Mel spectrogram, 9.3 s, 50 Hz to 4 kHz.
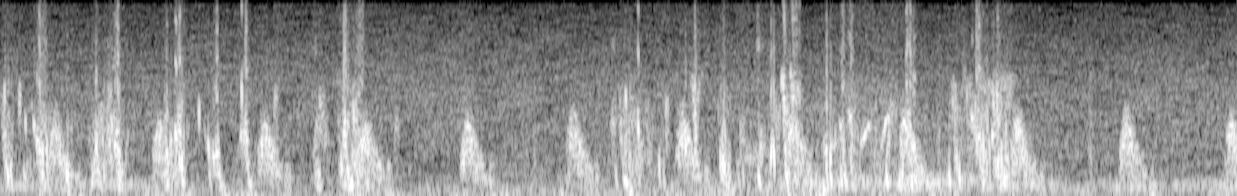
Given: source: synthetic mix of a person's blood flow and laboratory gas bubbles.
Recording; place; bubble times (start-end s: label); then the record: Doppler ultrasound of blood flow; subclavian vein
0.00-0.38 s: bubbles
0.46-0.56 s: bubbles
0.65-0.98 s: bubbles
1.21-1.42 s: bubbles
1.46-1.69 s: bubbles
1.78-1.93 s: bubbles
2.04-2.11 s: bubbles
2.33-2.48 s: bubbles
2.52-2.81 s: bubbles
4.57-5.04 s: bubbles
5.11-5.29 s: bubbles
5.38-6.03 s: bubbles
6.16-6.92 s: bubbles
7.08-7.64 s: bubbles
From the record:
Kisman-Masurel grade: 333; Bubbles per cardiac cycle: rolling drumbeat, 9 or more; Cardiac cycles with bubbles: 50 to 99%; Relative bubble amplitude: loud (0.450 to 0.775); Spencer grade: 3 (all of the cardiac periods contain showers or single bubble signals, but not dominating or overriding the cardiac motion signals); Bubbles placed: anywhere in the cardiac cycle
